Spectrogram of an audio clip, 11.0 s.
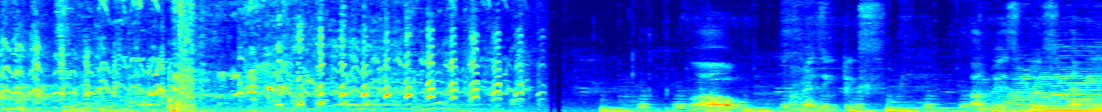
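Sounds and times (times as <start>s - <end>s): background music: 5.7s - 11.0s.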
